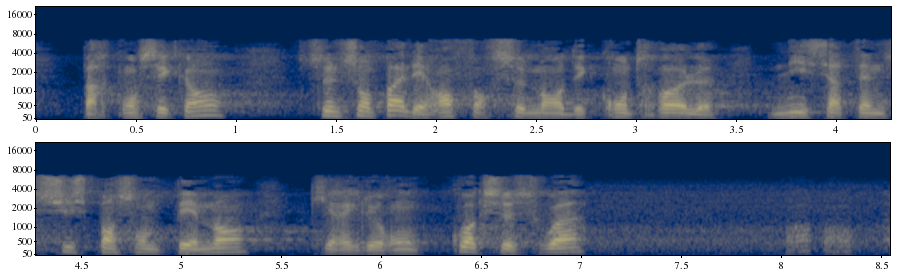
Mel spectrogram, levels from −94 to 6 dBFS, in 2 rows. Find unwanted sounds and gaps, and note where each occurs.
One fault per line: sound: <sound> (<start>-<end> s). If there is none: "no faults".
sound: laugh (8.0-8.4 s)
